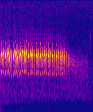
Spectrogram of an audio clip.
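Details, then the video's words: Short rapid rattling trill of a black-tailed crake, fast pulsed buzzy notes that soften and trail away within about a second and a half. "เสียงนกอัญชันหางดำ Black-Tailed Crake Sound"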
